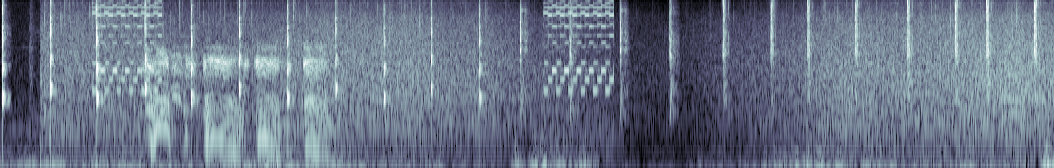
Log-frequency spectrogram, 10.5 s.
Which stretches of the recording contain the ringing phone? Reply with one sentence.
The ringing phone can be heard from 0.9 to 1.7 s and from 5.4 to 6.2 s.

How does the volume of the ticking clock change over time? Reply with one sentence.
The loudness of the ticking clock goes down, then up.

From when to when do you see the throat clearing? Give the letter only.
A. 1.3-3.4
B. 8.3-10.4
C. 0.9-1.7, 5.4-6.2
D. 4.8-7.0
A.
